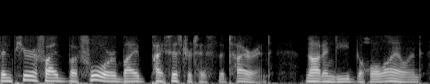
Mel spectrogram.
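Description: No technical faults are audible anywhere in this speech.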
